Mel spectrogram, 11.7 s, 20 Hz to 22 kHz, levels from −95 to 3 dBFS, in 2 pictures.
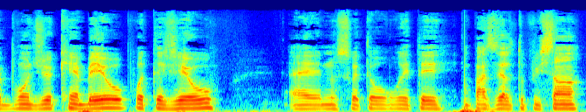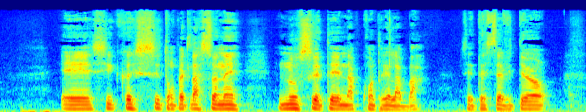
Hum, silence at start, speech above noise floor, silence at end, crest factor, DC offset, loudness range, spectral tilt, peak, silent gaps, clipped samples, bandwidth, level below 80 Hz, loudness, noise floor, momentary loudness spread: none; 0 s; 22 dB; 0.05 s; 16 dB; under 0.1%; 3 LU; -5 dB/octave; 0 dBFS; none; under 0.1%; 16 kHz; -34 dBFS; -16 LUFS; -38 dBFS; 10 LU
